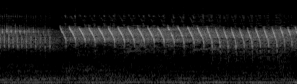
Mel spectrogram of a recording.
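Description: A Malta canary sings a brief high, sustained note, then a fast, even trill of bright chirps, about a dozen per second. A faint low hum sits underneath.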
